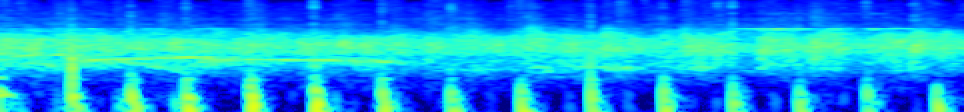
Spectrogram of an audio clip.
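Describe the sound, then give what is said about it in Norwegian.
A crowd applauds the members of the leadership team, who have stood up, steadily for about five seconds, a dense wash of clapping with a strong, regular rhythmic beat running through it, as if many hands clap in time. “Så gi meg en applaus for dem.”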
